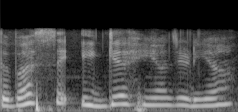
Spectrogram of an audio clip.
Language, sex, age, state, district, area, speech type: Dogri, female, 18-30, Jammu and Kashmir, Udhampur, urban, spontaneous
